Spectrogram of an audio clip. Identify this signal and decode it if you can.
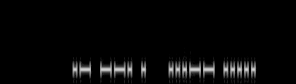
Morse code, heard as a keyed tone, about 36 wpm, 700 Hz. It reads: AGE 35
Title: Practice QSO - Exchange 3 - More Info - 35wpm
